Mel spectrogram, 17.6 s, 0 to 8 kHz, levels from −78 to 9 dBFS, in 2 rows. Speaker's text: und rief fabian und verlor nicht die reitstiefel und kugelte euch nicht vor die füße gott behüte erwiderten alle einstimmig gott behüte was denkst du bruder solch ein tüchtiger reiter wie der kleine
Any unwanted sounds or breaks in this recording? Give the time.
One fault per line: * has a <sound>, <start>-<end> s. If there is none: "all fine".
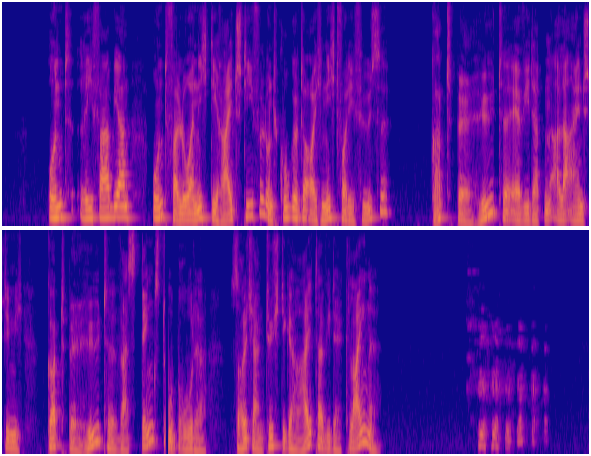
* has a dropout, 11.3-11.3 s
* has a laugh, 15.8-17.0 s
